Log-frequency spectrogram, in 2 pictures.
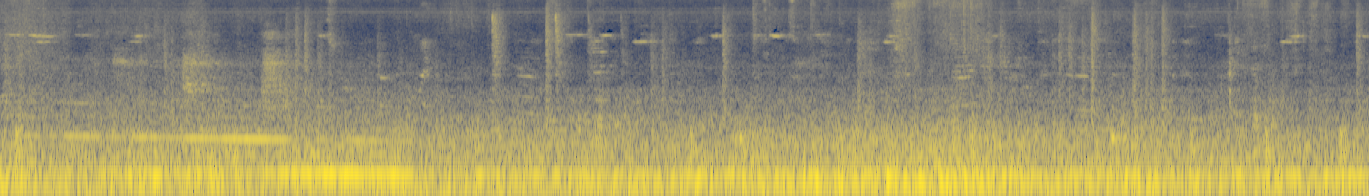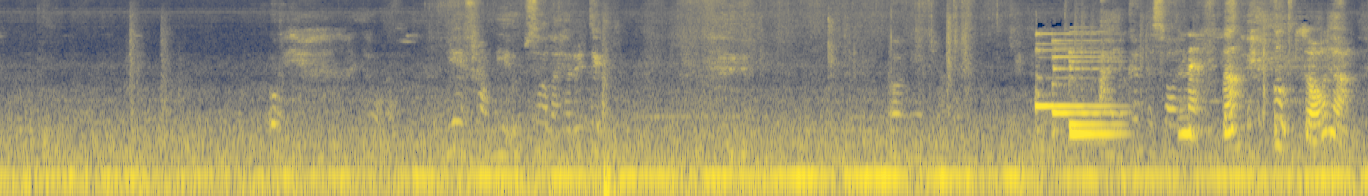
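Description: A train hums and rumbles steadily along the tracks from inside a carriage.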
